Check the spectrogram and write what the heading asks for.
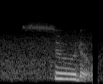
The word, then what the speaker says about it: pseudo: Number five, pseudo.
